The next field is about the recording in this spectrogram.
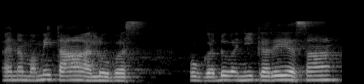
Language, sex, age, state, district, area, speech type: Sindhi, female, 45-60, Gujarat, Surat, urban, spontaneous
